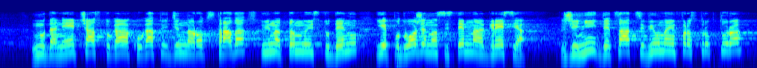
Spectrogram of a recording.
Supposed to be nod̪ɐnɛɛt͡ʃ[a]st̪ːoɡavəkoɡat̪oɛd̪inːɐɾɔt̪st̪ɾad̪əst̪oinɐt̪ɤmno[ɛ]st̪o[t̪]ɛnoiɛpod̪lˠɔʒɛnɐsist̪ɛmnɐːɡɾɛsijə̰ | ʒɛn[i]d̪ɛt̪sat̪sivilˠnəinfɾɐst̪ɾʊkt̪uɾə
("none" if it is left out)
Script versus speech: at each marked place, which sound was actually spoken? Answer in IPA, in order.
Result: a, i, d̪, i

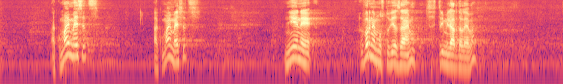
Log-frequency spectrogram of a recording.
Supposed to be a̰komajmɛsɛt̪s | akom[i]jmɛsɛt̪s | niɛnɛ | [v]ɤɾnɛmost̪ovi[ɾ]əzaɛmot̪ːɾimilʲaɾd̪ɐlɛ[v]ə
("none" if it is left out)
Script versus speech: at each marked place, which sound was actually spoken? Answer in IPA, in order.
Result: a, v, none, v

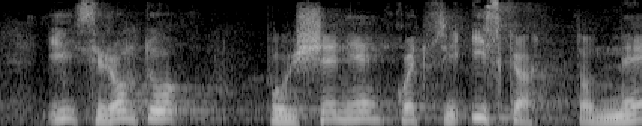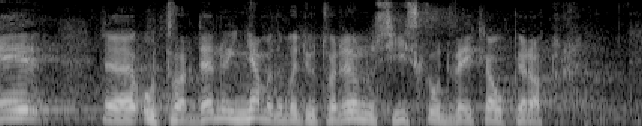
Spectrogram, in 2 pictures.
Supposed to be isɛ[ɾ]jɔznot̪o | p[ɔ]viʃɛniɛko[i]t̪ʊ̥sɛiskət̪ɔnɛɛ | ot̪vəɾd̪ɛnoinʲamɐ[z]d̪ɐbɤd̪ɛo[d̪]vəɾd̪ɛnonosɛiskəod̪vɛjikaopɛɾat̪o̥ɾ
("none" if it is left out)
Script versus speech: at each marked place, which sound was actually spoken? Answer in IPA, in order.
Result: ɾ, o, ɛ, none, t̪

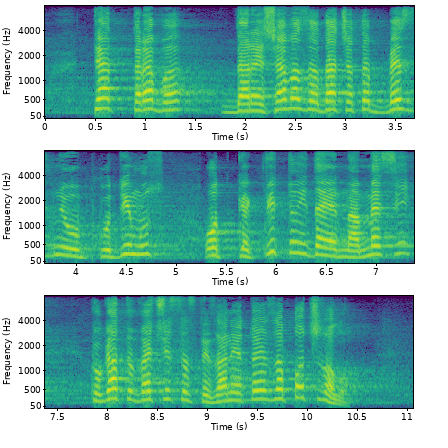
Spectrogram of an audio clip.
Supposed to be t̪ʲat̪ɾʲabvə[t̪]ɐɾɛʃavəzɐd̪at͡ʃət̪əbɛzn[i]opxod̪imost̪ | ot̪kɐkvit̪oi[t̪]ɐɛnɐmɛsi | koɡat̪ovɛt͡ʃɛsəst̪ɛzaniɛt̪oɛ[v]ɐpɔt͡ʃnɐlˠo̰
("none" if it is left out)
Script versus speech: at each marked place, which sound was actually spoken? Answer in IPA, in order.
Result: d̪, ɛ, d̪, z

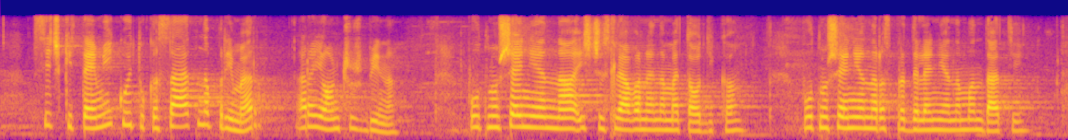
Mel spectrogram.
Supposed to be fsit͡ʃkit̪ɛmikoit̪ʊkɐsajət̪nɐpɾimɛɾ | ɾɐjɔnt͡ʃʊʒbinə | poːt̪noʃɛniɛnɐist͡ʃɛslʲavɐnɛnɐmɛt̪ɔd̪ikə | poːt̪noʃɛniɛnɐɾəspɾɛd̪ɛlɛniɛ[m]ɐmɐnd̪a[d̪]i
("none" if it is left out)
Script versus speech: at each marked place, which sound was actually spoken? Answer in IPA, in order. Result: n, t̪

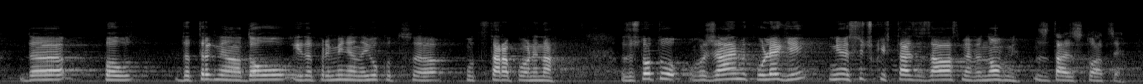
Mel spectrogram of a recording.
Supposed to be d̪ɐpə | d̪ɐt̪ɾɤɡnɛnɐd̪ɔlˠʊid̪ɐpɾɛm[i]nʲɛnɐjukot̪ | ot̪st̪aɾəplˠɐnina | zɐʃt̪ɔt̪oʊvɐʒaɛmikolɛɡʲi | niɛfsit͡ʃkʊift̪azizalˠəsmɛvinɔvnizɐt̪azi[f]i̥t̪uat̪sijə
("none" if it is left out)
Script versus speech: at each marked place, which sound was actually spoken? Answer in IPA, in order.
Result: i, s

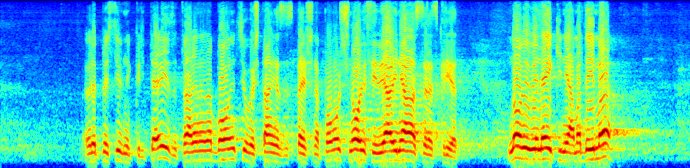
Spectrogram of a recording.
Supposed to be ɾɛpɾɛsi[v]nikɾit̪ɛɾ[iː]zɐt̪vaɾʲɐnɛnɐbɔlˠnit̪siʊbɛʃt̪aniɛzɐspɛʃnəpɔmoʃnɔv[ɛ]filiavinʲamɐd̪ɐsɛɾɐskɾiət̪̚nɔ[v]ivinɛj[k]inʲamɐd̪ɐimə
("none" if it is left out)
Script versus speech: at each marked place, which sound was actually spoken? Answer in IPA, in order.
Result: v, iː, i, v, k

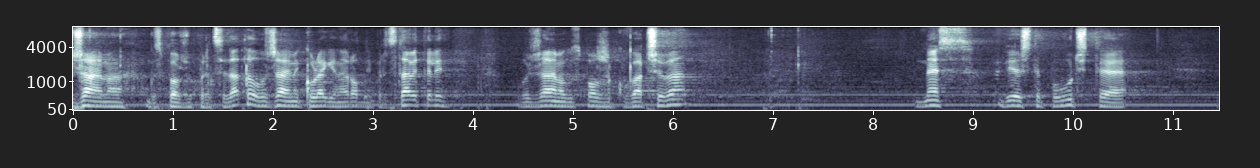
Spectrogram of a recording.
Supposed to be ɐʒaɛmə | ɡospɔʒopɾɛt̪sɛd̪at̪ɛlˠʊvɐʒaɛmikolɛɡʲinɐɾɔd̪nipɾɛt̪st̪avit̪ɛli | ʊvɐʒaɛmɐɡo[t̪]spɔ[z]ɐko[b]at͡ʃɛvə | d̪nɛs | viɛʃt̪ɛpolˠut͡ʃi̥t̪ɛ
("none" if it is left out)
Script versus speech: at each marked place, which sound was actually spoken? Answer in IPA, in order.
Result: none, ʒ, v

